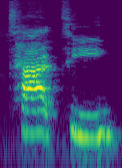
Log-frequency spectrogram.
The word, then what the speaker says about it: Tatyon: So then I start paying attention more to what she's doing, and her name is Tatyon. I always want to put another syllable on the end, but I got it right in my mind.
